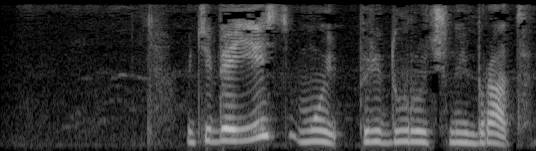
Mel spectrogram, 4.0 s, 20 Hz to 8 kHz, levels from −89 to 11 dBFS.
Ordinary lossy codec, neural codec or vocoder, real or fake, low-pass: MP3, 32 kbps; none; real; 7.2 kHz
